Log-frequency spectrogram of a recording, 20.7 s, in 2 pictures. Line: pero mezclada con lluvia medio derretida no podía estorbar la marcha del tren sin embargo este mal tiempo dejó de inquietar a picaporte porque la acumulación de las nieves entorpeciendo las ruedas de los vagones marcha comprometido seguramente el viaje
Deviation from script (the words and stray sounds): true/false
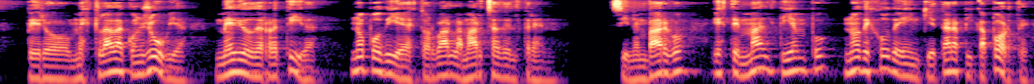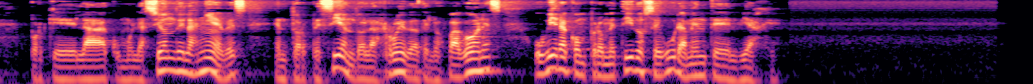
true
